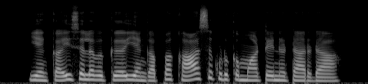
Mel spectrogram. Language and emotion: Tamil, sad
